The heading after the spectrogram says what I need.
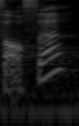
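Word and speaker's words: SLSA: resilient systems use the supply chain levels for software artifacts pronounce salsa and end-to-end framework for accessing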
